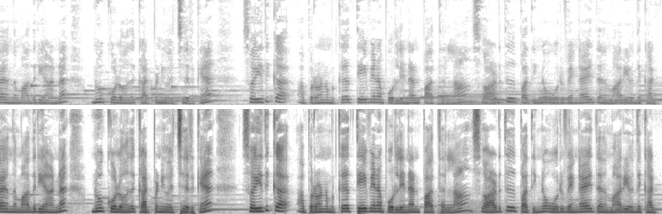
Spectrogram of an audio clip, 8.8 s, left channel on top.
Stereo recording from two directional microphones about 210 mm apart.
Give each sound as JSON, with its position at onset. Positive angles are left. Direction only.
{"t": 0.0, "sound": "speech", "side_deg": -40}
